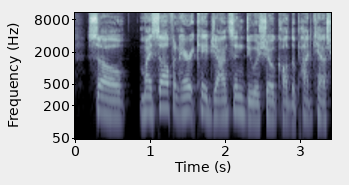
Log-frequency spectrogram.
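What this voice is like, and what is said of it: Usual voice. Nothing is said of it.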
